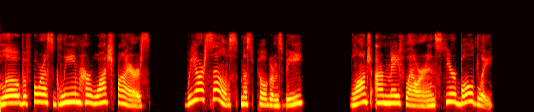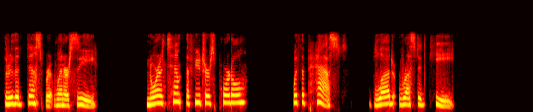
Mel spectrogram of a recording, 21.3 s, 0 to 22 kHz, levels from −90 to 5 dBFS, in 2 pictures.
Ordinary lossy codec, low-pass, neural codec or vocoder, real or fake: Opus, 24 kbps; 7.2 kHz; none; real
